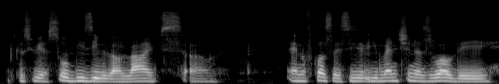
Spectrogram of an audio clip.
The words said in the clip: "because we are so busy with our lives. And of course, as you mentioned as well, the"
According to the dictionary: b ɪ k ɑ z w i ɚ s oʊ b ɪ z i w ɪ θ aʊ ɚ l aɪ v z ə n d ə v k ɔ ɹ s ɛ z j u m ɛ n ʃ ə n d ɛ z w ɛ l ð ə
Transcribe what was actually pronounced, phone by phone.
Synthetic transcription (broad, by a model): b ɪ k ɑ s w i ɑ s oʊ b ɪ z i w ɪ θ aʊ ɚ l aɪ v s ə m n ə f k ɔ s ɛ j j u m ɛ n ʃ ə n ɛ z w ɛ l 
